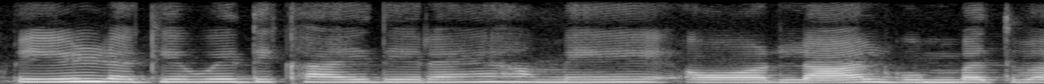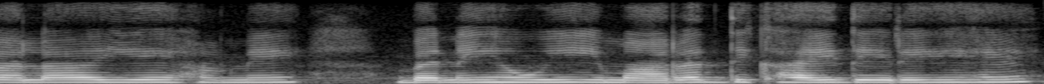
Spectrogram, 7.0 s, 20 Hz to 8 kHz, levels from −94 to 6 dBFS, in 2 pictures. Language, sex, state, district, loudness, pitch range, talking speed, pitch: Hindi, female, Madhya Pradesh, Bhopal, -15 LUFS, 220-240 Hz, 190 wpm, 225 Hz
